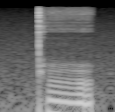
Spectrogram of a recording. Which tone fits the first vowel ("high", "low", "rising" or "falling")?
low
